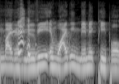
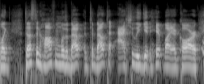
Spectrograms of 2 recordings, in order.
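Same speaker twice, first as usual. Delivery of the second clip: ordinary talk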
